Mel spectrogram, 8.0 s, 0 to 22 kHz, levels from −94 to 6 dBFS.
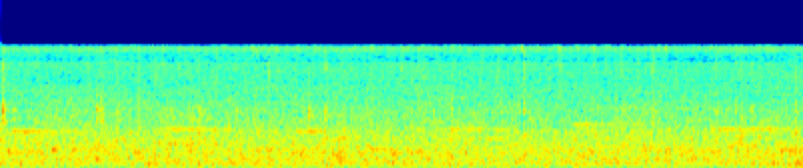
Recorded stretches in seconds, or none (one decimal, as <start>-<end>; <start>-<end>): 0.0-8.0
